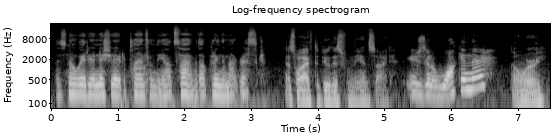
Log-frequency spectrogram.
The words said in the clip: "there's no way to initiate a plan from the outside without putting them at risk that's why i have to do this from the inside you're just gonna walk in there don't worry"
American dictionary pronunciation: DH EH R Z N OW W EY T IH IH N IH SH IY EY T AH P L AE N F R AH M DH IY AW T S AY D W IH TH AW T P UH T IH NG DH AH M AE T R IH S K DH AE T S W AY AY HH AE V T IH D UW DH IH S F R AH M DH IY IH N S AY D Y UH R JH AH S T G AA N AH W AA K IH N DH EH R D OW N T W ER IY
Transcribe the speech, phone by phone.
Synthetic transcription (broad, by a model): DH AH R Z N OW W EY T IH IH N IH SH IY EY T AH P L AE N F R AH M DH IY AW T S AY D W IH TH AW T P UH T IH NG DH AH M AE T R IH S K DH AE T S W AY AY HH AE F T IH D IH DH IH S F R AH M DH IY IH N S AY D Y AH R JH AH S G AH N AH W AA K IH N DH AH R D OW N T W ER IY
